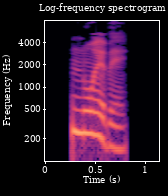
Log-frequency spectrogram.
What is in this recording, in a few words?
"Nueve", spanish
